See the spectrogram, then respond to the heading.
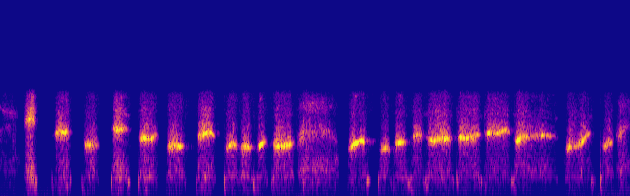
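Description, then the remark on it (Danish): A person whistles a lively, fast melody, mixing quick staccato notes with warbling, sliding phrases, with no talking. “Så kan jeg fløjte ligesom øh, …, ….”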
